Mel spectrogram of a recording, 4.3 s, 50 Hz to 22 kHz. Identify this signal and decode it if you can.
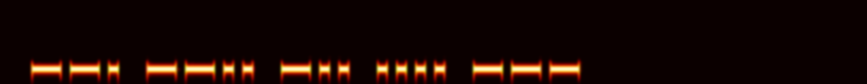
Morse code, heard as a keyed tone, about 25 wpm, 700 Hz. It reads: GZDHO
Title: Code Groups - 5 Letters - 25wpm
